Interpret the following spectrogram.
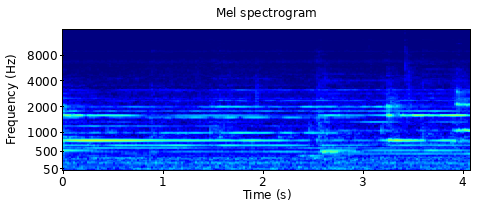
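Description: A handbell choir ringing brass handbells in a slow piece: several pitched bell notes ring and overlap, each sustaining after it is struck, with new notes entering about two and a half and three and a quarter seconds in.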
